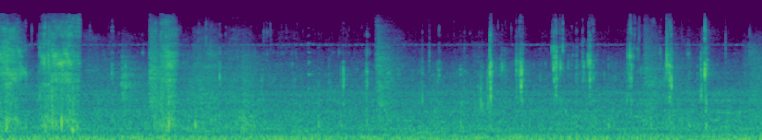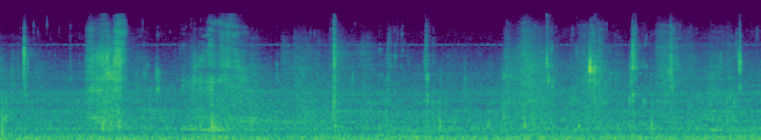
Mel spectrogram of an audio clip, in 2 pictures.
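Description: A person chewing and biting meat torn from a roasted sheep's head, with irregular short clicks and crunches from the mouth.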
